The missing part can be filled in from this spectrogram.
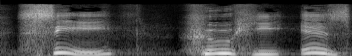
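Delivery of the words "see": see stressed, pushed higher and drawn out. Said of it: "I keep emphasizing that word".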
